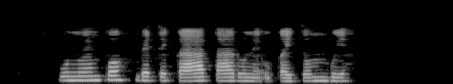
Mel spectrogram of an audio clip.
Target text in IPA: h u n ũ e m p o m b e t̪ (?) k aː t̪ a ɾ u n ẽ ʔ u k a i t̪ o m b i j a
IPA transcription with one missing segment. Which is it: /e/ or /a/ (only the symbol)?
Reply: e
